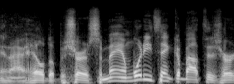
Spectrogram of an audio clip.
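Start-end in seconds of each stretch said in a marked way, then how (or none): 1.1-2.3 put-on brash, overly loud, pitched up. Retelling asking a shopper at Dick's Sporting Goods about a shirt: imitating talking loudly. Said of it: "And I am so loud".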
